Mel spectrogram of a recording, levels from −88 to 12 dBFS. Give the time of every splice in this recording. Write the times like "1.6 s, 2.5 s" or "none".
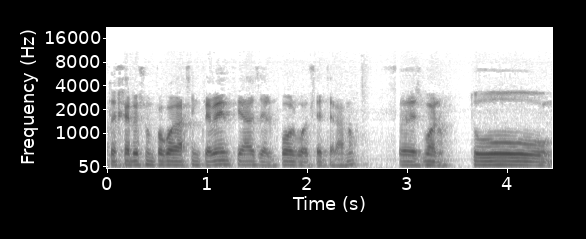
2.9 s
